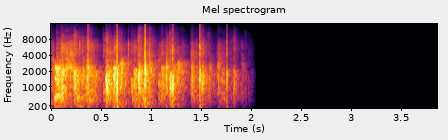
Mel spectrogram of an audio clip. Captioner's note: applause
